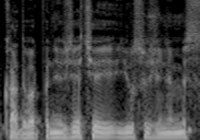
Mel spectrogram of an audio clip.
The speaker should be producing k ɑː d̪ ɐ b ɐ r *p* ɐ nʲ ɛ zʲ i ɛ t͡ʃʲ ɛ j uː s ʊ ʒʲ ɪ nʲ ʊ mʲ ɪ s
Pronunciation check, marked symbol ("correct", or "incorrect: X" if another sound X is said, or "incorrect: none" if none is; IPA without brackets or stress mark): correct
